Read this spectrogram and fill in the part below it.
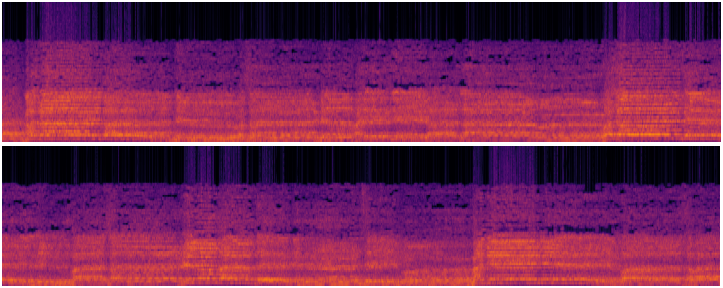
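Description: A group of men chant together in loud unison through a microphone.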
